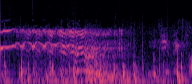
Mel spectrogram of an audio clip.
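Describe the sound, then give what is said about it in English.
A saddled horse lets out a loud, high whinny that quavers for about a second. Hoof clip-clops and stamping continue underneath throughout. “Silver and Scout are already saddled.”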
